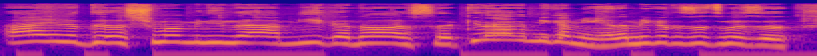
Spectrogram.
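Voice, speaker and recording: A woman's voice: high-pitched, racing. A woman with a Brazilian Portuguese accent, co-hosting a podcast in casual group chat. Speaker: podcast co-host.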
